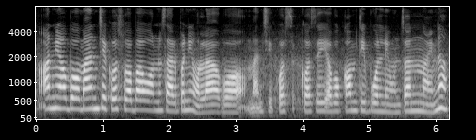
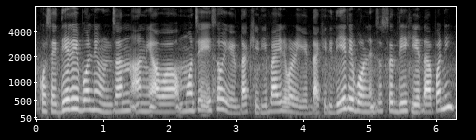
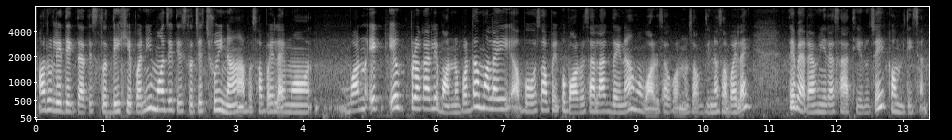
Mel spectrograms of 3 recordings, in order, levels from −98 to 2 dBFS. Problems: none marked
